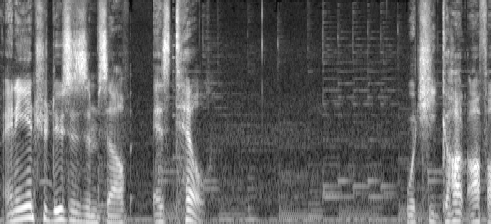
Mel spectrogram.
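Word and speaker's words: Thgil: he introduces himself as Till which he got off a light and fit Cartman brilliant brilliant writing till it spelled T H GI l but it's pronounced till why is Breen spinning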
